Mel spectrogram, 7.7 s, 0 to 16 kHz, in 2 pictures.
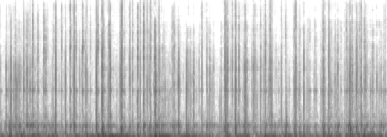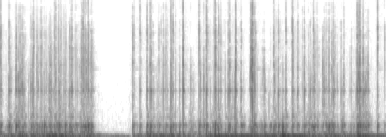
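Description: Long acrylic nails on both hands scratch across a hollow metal wire-mesh microphone grille. The result is a dense, continuous run of crackly scratches and taps over a heavy, booming low rumble. The sound drops out briefly near the 5-second mark before the scratching resumes.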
